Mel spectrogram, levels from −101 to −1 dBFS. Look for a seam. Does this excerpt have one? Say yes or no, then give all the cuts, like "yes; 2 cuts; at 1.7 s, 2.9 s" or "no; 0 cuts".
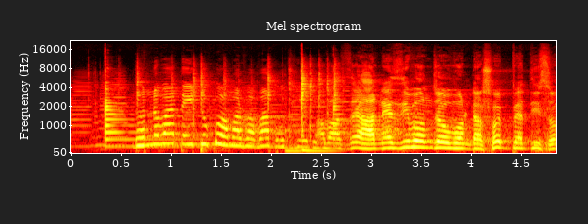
yes; 1 cut; at 2.6 s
